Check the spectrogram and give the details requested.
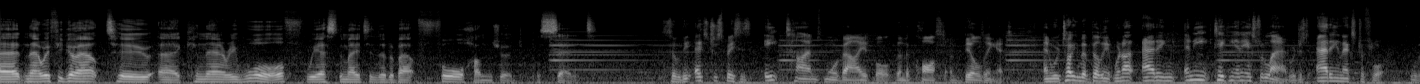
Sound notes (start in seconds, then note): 5.9 bell sounds in background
